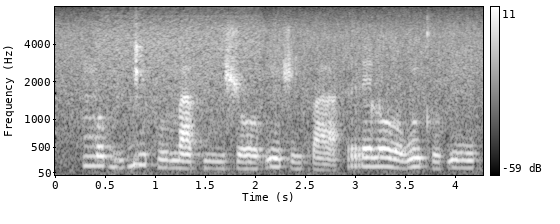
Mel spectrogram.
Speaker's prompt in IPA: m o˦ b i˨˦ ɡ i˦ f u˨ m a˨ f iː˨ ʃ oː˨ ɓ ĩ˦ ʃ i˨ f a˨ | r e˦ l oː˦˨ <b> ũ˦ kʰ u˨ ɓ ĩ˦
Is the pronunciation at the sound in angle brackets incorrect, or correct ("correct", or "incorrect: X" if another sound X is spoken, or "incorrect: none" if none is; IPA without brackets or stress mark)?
incorrect: β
